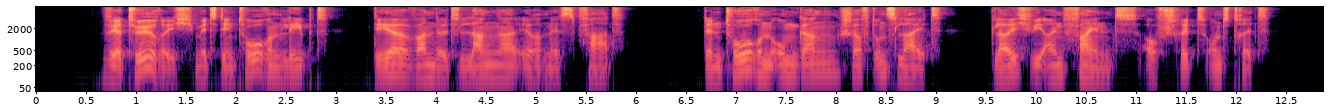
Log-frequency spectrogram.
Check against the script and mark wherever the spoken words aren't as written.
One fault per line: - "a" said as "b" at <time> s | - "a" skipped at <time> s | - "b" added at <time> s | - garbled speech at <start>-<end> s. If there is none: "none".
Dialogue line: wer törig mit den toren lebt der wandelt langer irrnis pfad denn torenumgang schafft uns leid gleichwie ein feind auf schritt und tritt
none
